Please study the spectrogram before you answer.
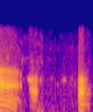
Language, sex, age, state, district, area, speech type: Malayalam, male, 18-30, Kerala, Kottayam, rural, conversation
